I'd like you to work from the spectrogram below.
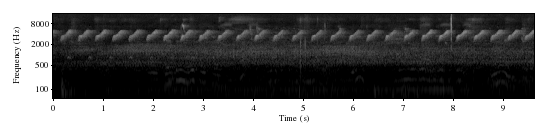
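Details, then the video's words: Farm birdsong: quick high chirps repeat in an even run of nearly three per second, while faint lower warbling notes and background rumble sit underneath. "Birds singing in my farm"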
